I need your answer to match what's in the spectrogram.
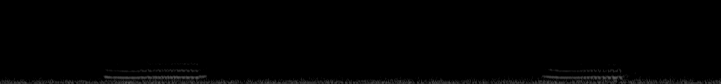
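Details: A sleeping cat snoring: two drawn-out, whistling nasal snores about four seconds apart in a quiet room.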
